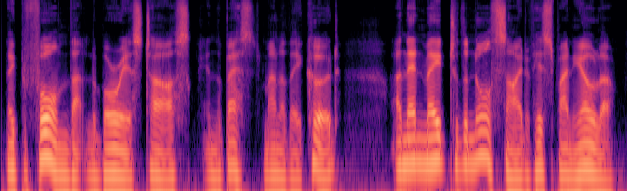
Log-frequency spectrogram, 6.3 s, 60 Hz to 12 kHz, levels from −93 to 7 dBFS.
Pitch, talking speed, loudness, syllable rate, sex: 105 Hz, 190 wpm, -20 LUFS, 5.1 syllables/s, male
